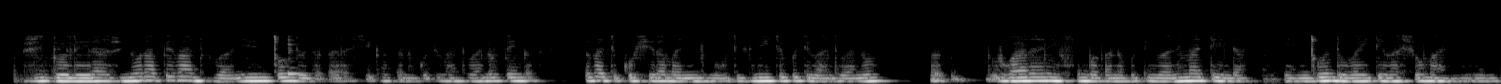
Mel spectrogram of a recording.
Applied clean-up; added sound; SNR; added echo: none; Cowbell; 15 dB; reverberation time 0.4 s.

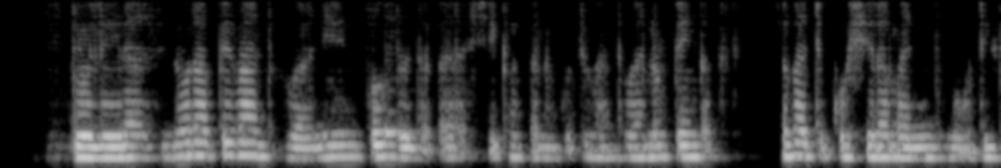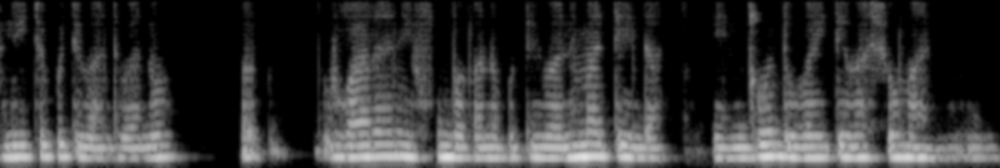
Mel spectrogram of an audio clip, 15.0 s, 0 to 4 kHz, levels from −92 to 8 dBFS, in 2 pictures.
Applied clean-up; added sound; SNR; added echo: neural mask model DeepFilterNet 3.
